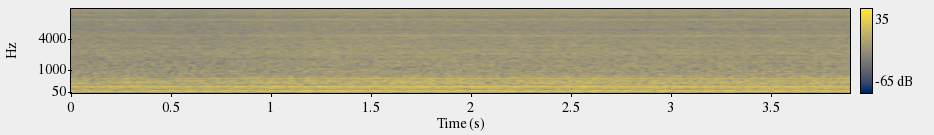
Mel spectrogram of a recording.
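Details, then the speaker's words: Walk-in freezer compressor during a pump-down test with the liquid line valve closed: a steady hum with a clear tone and even drone, running fine for now; the test checks whether short cycling comes from an internal leak. "By just closing this valve, it'll be putting it in a pump down state."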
